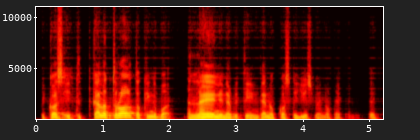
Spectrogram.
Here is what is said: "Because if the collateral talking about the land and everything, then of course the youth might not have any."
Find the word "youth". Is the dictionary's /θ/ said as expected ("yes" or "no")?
no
